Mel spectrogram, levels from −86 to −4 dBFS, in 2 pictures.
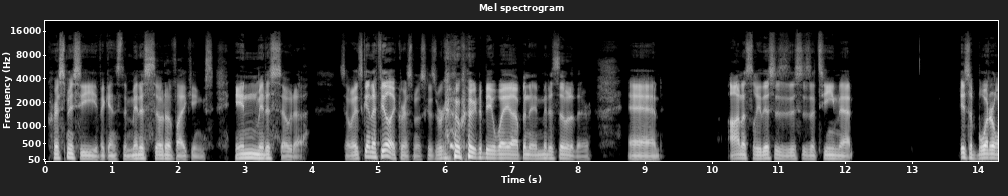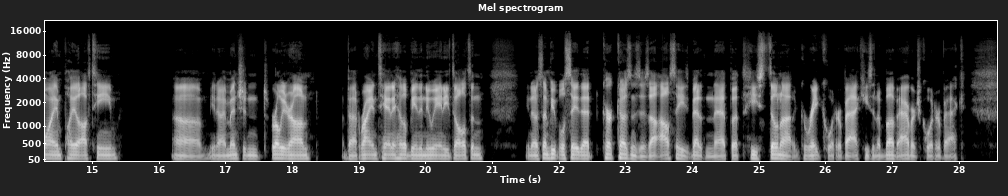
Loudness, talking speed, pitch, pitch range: -20 LUFS, 175 wpm, 90 Hz, 85-100 Hz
